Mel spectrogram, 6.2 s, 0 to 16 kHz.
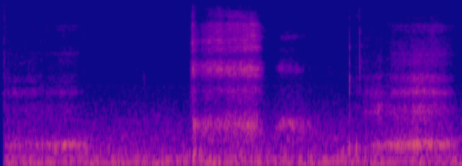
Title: Sleeping pug gently snores, then belts out a LOUD snore at the end (2023 - May 13)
